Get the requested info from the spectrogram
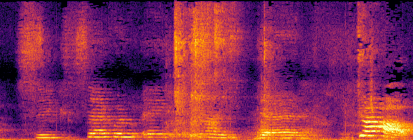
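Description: A young girl singing an English counting song with no accompaniment, holding short notes in a sing-song line, with a loud sliding note near the end.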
